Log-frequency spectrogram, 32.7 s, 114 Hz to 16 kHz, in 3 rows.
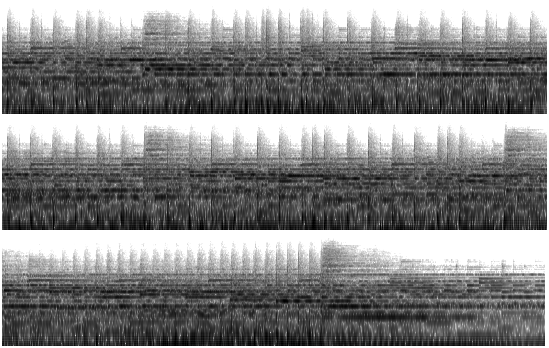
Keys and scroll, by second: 0.3 alt+a, 0.5 alt+a, 0.8 alt+a, 0.9 Tab, 1.3 alt+z, 5.3 g, 5.8 r, 9.6 alt+z, 10.3 Tab, 12.7 Tab, 13.5 2, 14.2 Escape, 15.0 ctrl+z, 16.4 Tab, 17.1 alt+z, 19.0 x, 28.9 g, 29.6 g, 30.9 ctrl+a, 31.5 ctrl+a.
